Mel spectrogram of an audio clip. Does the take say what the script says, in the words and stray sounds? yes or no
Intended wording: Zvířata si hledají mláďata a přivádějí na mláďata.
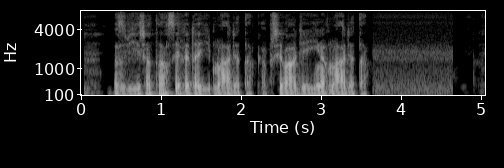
yes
